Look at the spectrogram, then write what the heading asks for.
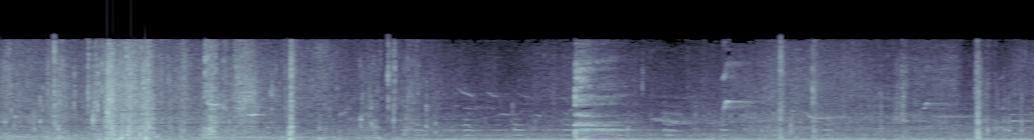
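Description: Rustling and a few sharp knocks as a fish recovery sling and unhooking mat are handled, most of them in the first two seconds and one more a little after three and a half seconds. Birds call faintly around the lake.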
